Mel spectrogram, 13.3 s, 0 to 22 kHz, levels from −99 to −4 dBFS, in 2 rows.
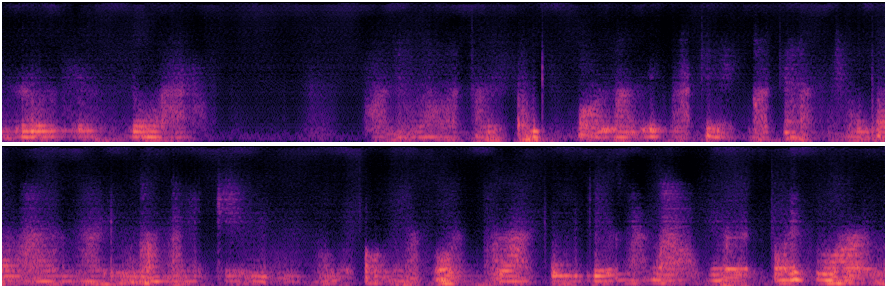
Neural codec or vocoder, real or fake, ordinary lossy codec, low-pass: codec, 44.1 kHz, 0.9 kbps, DAC; fake; none; none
